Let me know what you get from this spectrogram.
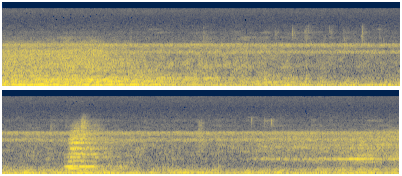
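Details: Rail traffic rumbles throughout, a train horn sounding briefly near the middle, with no animal call present.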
